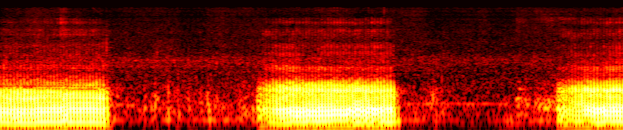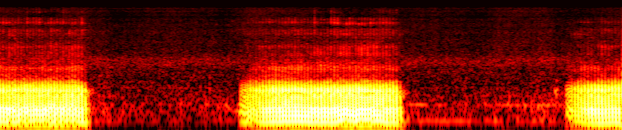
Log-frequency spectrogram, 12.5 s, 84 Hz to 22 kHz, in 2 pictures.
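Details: Loud snoring: rhythmic low rumbling snores, each about a second and a half, alternating with quiet pauses, roughly 16 breaths a minute.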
